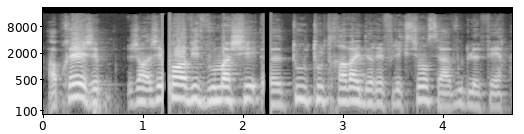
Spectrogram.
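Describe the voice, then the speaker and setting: A man's voice: on the high side, brisk. A man hosting an online video with informal, rambling commentary on on-screen images, explaining insistently and often trailing off. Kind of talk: informal screen-share commentary on film posters.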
